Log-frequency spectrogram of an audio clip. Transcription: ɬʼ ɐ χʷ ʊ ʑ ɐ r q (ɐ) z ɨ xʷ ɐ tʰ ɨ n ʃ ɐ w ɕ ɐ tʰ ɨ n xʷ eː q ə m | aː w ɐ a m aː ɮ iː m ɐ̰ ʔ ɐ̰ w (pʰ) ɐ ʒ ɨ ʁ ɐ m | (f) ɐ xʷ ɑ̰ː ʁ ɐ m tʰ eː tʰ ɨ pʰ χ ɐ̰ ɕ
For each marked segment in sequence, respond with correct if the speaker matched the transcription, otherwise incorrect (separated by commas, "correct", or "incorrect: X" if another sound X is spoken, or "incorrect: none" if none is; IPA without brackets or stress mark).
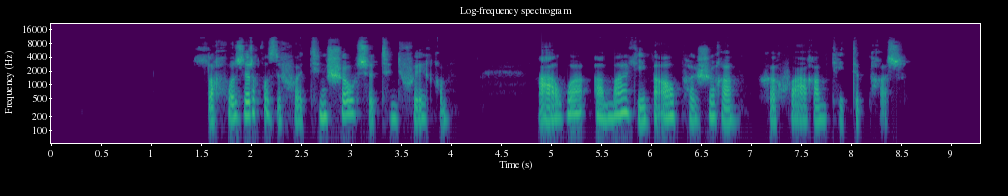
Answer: incorrect: ə, correct, incorrect: x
